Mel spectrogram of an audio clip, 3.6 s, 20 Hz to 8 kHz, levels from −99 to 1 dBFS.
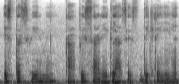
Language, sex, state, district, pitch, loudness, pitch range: Hindi, male, Bihar, Patna, 110 Hz, -20 LUFS, 105-120 Hz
